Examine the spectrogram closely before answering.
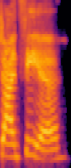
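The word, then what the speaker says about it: Shontia: will you sit here and let me keep mispronouncing your name it's chantia all right we need some offers i'm sorry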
